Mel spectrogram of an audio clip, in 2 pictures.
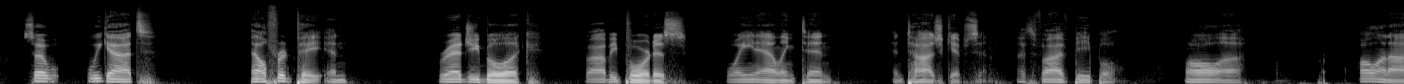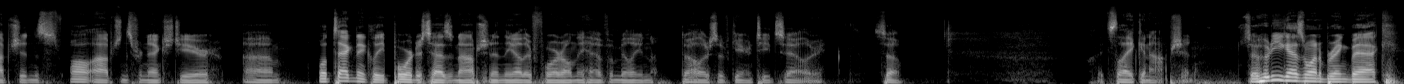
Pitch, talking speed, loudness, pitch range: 100 Hz, 130 wpm, -23 LUFS, 95-115 Hz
